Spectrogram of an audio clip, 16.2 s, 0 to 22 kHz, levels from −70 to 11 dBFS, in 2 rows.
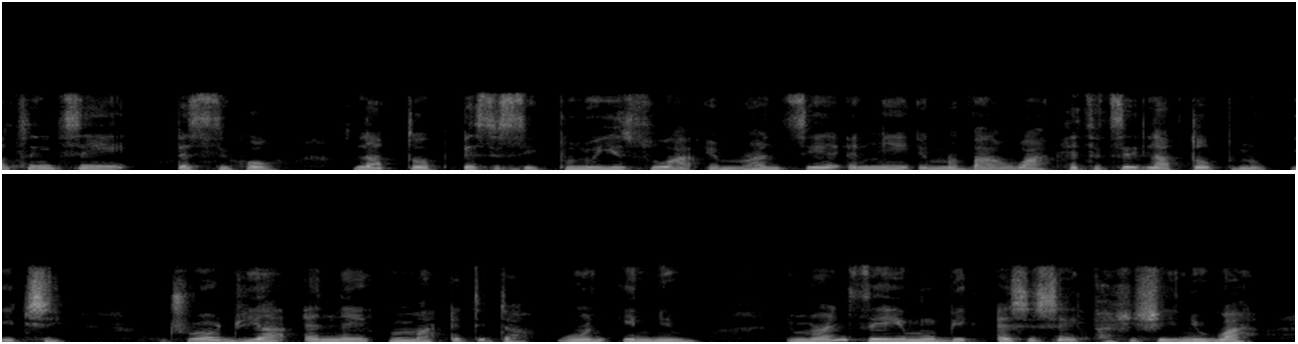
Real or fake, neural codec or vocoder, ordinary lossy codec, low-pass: fake; autoencoder, 22.05 kHz, a latent of 192 numbers a frame, VITS, trained on one speaker; AAC, 48 kbps; 9.9 kHz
